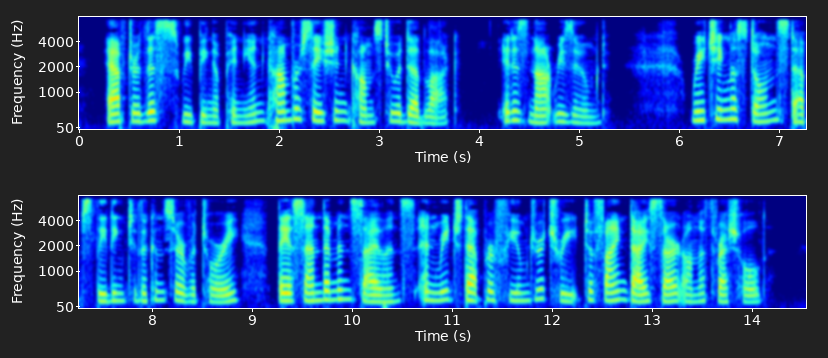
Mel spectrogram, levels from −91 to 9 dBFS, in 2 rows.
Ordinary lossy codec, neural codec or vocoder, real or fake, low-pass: MP3, 64 kbps; none; real; 7.2 kHz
